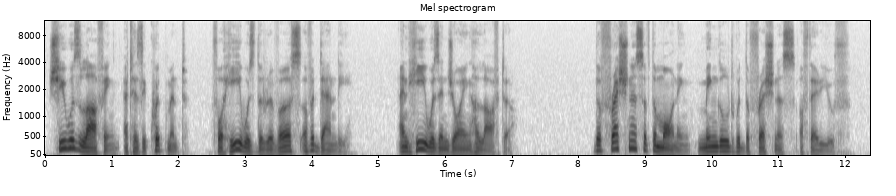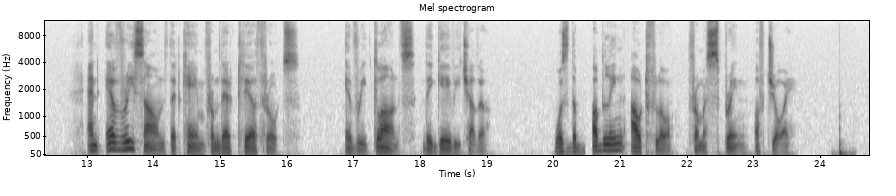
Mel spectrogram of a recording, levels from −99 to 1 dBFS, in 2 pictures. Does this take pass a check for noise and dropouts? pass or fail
fail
